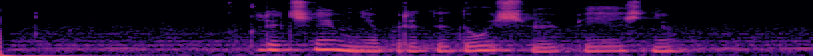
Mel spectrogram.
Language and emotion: Russian, sad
